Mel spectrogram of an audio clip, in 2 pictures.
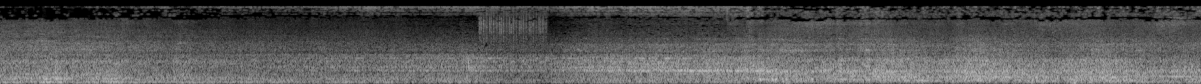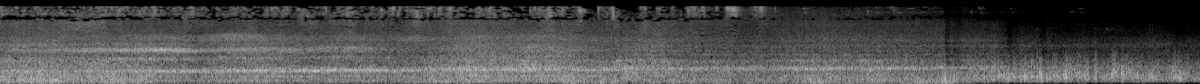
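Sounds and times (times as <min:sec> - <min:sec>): train wheels rumbling on rail: 0:00.0 - 0:24.0
train motor whine: 0:03.6 - 0:08.2, 0:11.2 - 0:21.6
wheel squeal: 0:12.0 - 0:19.8.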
